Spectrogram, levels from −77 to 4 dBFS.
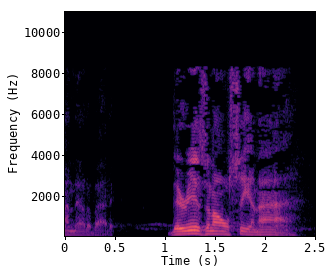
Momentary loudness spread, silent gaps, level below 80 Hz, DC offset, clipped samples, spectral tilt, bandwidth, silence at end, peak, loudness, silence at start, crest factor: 20 LU; none; -70 dBFS; under 0.1%; under 0.1%; -4 dB/octave; 8.8 kHz; 0.15 s; -12 dBFS; -29 LUFS; 0 s; 20 dB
